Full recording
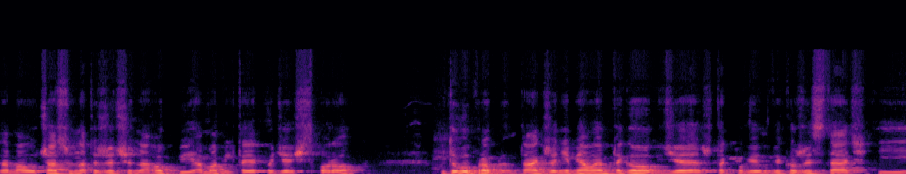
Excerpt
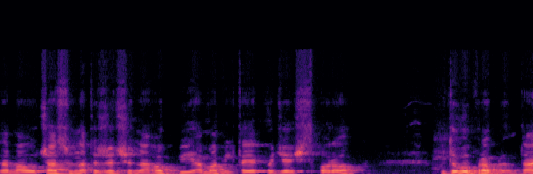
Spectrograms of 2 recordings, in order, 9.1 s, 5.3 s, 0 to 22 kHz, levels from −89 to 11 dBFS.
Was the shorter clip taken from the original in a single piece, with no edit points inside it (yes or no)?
yes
